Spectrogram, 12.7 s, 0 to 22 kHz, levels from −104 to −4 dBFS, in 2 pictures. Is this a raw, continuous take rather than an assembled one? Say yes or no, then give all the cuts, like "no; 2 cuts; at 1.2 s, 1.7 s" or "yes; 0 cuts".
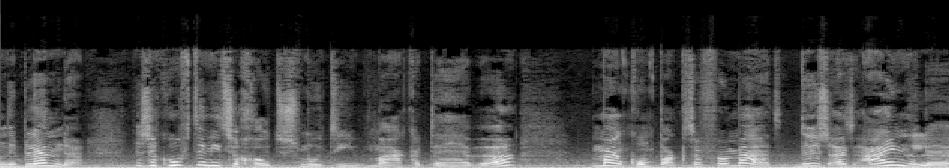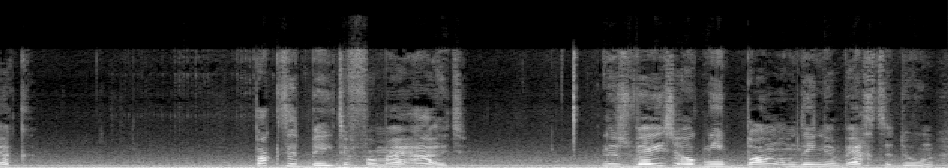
yes; 0 cuts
